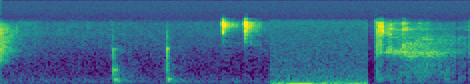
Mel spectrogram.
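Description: Near silence broken by a few faint clicks, with a soft low rumble in the second half and a sharper click just before the end.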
